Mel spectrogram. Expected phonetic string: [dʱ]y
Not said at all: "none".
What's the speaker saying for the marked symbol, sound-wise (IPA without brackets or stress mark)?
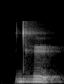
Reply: dʱ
